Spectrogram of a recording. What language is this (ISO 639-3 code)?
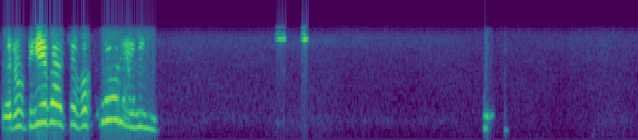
doi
